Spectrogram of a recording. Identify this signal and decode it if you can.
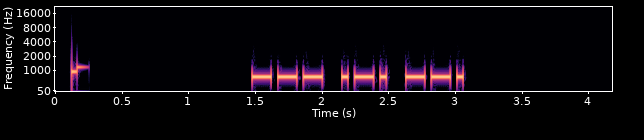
Morse code, heard as a keyed tone, about 25 wpm, 700 Hz. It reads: ORG
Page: morse-code-ninja-practice-25wpm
